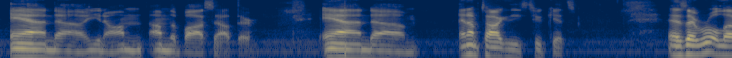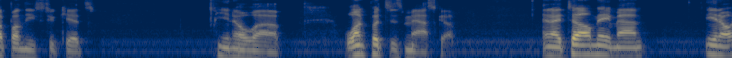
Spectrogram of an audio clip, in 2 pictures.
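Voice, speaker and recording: A man's voice: fairly low pitch, no echo. A man ranting in casual talk, profane and rambling, full of fillers like "you know".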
